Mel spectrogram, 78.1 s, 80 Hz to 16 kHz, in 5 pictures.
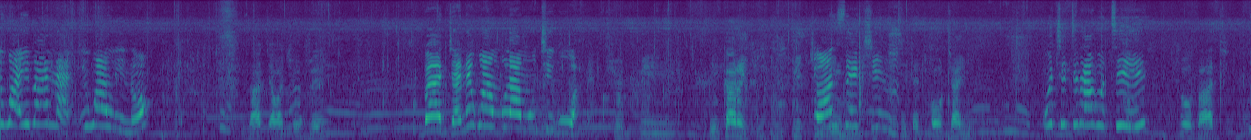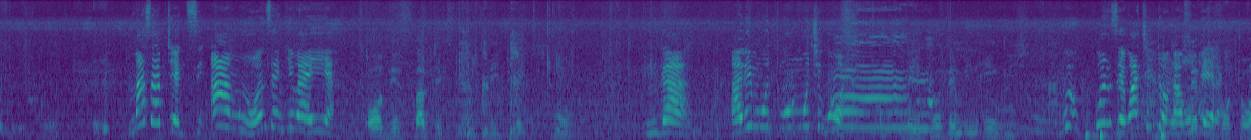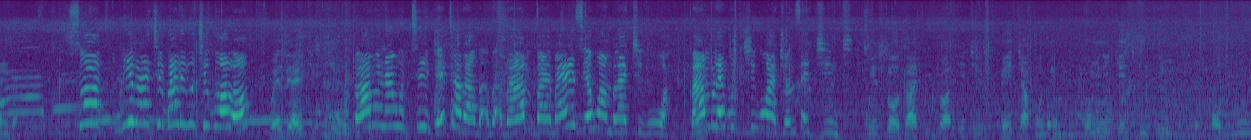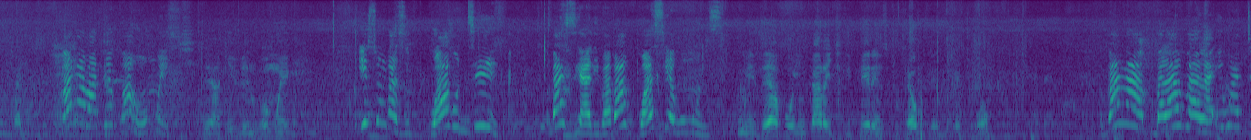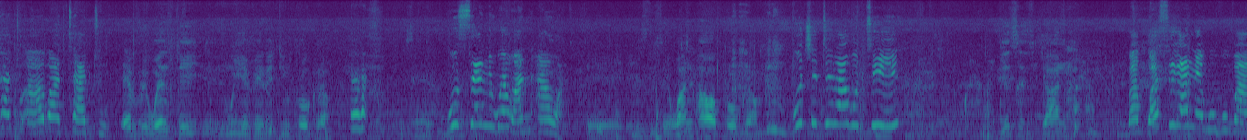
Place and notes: Damba Primary School, Binga, Zimbabwe - English, ChiTonga and water for the spirits...
…we are witnessing an award ceremony at Damba Primary School, a village in the bushland near Manjolo… ...the head mistress of the school speaks about the teaching, and especially on the all over use of the English language in all subject, except for ChiTonga… during her speech a women from the village begins walking around splashing water on the ground… (later I learn that this is a ritual appeasing the ancestral spirits…)
November 2012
